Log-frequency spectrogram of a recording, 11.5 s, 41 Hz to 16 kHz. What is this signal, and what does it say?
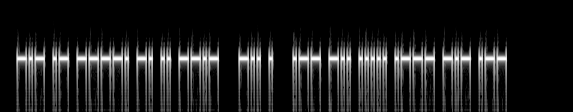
Morse code, heard as a keyed tone, about 20 wpm, 700 Hz. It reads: KA9NIQ DE WD5JKW
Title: USA Callsign DE Callsign - 6 Characters - 20wpm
